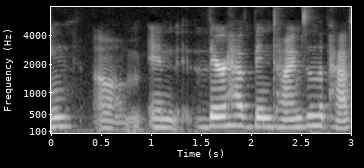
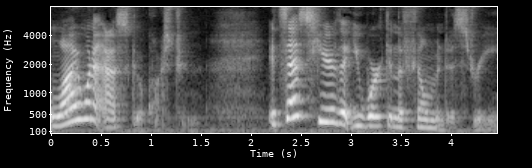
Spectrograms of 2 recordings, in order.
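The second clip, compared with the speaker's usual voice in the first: stern, serious, no-nonsense tone; 3 semitones higher, 5 dB louder than usual. Retelling what a caller asked on speakerphone: imitating a serious, stern man. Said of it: "he was very serious and stern".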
